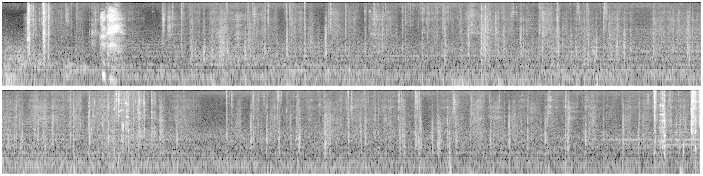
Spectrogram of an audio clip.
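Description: Footsteps patter quickly over a hard floor.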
